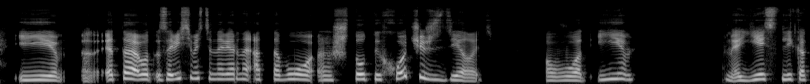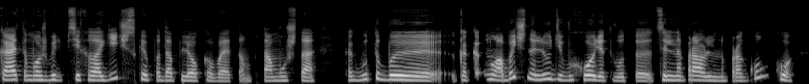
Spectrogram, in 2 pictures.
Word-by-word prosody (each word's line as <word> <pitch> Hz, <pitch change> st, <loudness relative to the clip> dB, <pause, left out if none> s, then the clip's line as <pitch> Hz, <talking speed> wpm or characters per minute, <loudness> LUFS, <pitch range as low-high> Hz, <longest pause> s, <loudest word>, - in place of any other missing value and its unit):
И, 200 Hz, -1 st, +2 dB, 0.2 s
э, -, -, -6 dB
это 225 Hz, +1 st, +6 dB
вот 235 Hz, 0 st, +2 dB
в -, -, -4 dB
зависимости, 275 Hz, +4 st, 0 dB
наверное, 245 Hz, 0 st, 0 dB
от 230 Hz, 0 st, -2 dB
того, 225 Hz, -1 st, 0 dB
э, 205 Hz, 0 st, -4 dB
что 240 Hz, +3 st, +2 dB
ты 230 Hz, -1 st, -4 dB
хочешь 275 Hz, -, 0 dB
сделать, 195 Hz, -7 st, -3 dB, 0.5 s
вот, 185 Hz, 0 st, -2 dB
и, 240 Hz, +2 st, 0 dB, 1.0 s
м, 200 Hz, -, -7 dB
есть 210 Hz, +9 st, +2 dB
ли 230 Hz, -, +1 dB
какая-то, 210 Hz, 0 st, +3 dB
может 205 Hz, -1 st, 0 dB
быть, 210 Hz, -2 st, -3 dB
психологическая 220 Hz, +4 st, 0 dB
подоплека 185 Hz, -3 st, -3 dB
в 160 Hz, -, -10 dB
этом? 150 Hz, -1 st, -4 dB
Потому 175 Hz, +1 st, -3 dB
что 180 Hz, -2 st, -1 dB, 0.3 s
как 190 Hz, 0 st, -6 dB
будто 235 Hz, +5 st, -2 dB
бы 205 Hz, -5 st, +5 dB, 0.2 s
как, 200 Hz, -, -3 dB, 0.2 s
ну, 230 Hz, -2 st, +1 dB
обычно 280 Hz, -, +1 dB
люди 235 Hz, +1 st, -1 dB
выходят 205 Hz, -2 st, +2 dB
вот, 170 Hz, -1 st, -6 dB
э, 170 Hz, -2 st, -1 dB
целенаправленно 195 Hz, -2 st, 0 dB
на 175 Hz, -, -8 dB
прогулку 180 Hz, -, -4 dB
210 Hz, 150 wpm, -22 LUFS, 185-235 Hz, 1.0 s, это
